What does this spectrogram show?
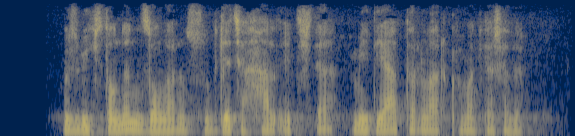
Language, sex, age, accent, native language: Uzbek, male, 18-24, Buxoro, Uzbek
